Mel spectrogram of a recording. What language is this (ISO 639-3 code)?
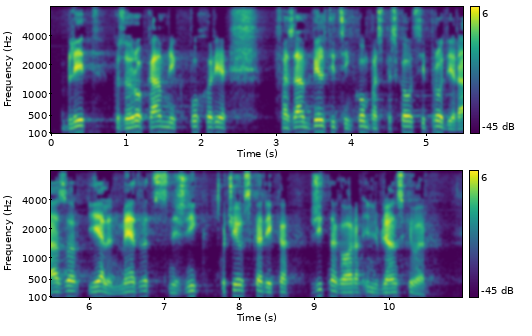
slv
